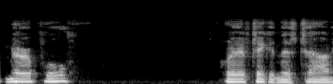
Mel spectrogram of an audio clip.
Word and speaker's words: Mariupol: So over here you have, say it right, Mariupol, where they've taken this town here.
